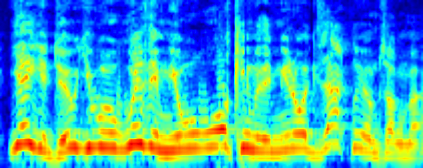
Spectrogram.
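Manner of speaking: loud, high, accusing retelling; heated insistence. Retold or imitated. Acted quarrel, friend insists he lied.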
